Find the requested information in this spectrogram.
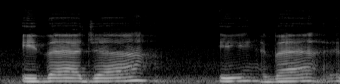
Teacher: the dal, put your tongue between your teeth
